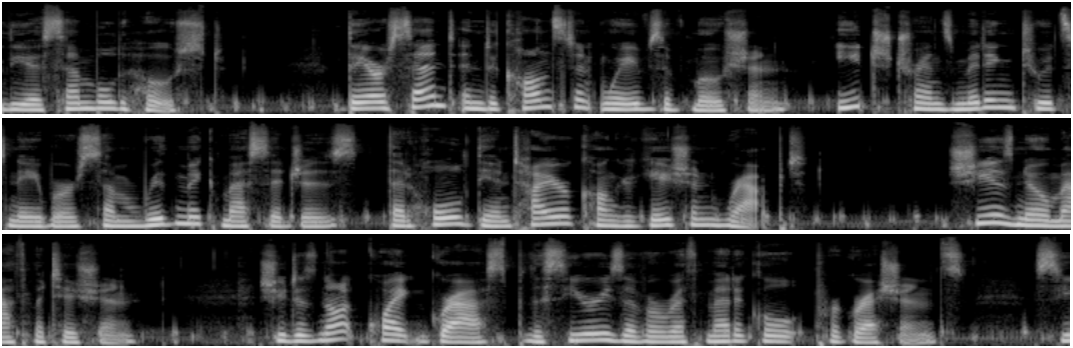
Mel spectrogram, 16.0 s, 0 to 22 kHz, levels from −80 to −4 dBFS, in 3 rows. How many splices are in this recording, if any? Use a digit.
1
